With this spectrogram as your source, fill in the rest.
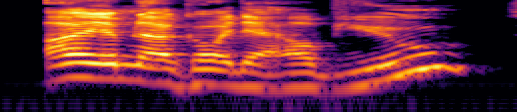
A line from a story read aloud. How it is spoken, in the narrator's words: screeched the owl from the very top of the tree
